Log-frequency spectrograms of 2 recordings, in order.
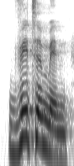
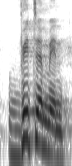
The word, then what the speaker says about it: vitamin: Vitamin. The British pronunciation of the word is vitamin. And remember, the V is a dental sound. It has to bite your teeth. Vitamin. And the American pronunciation is vitamin.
